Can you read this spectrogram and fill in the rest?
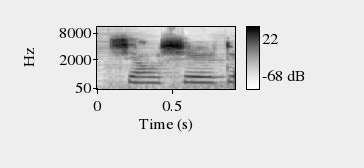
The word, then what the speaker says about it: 消失: 啊，对对，消失对吗？ – 嗯，这回对了，你刚才发音发成小事了。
